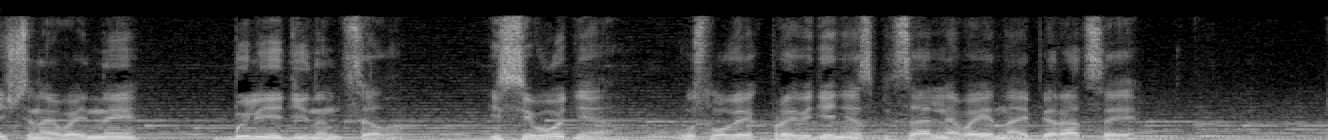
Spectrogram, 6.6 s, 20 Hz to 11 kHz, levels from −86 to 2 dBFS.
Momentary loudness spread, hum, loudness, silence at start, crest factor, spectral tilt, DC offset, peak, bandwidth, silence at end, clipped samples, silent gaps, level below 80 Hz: 11 LU; none; -19 LUFS; 0 s; 12 dB; -6 dB/octave; under 0.1%; -6 dBFS; 10 kHz; 0 s; under 0.1%; none; -36 dBFS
